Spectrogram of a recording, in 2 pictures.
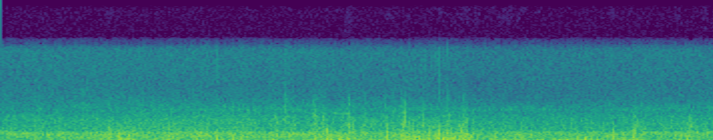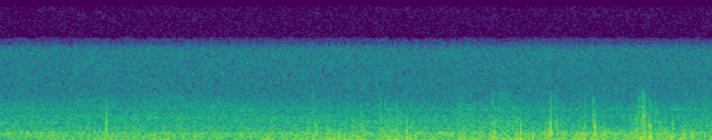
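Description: A moving passenger train heard from an open window: steady running noise of wheels on rails, with wind buffeting the microphone and scattered sharp clicks.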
